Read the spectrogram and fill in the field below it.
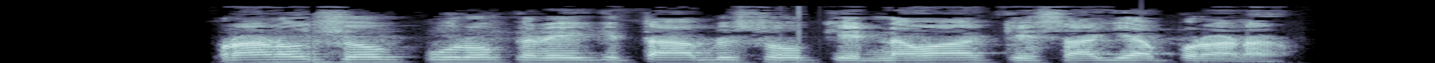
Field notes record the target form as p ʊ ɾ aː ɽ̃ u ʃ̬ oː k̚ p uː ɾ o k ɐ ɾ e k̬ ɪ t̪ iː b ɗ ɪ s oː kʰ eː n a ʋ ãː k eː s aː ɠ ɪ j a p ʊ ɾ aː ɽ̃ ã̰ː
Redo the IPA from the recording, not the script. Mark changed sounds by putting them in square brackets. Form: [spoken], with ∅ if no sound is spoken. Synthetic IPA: p ʊ ɾ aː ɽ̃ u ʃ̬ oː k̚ p uː ɾ o k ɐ ɾ e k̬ ɪ t̪ [aː] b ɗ ɪ s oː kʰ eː n [ɐ] ʋ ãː k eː s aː ɠ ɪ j a p ʊ ɾ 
